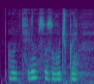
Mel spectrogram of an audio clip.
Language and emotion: Russian, neutral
